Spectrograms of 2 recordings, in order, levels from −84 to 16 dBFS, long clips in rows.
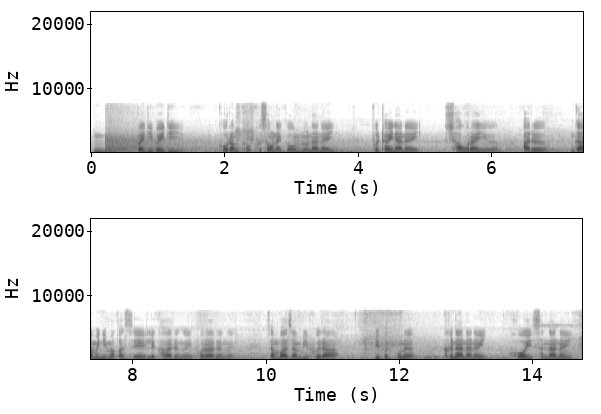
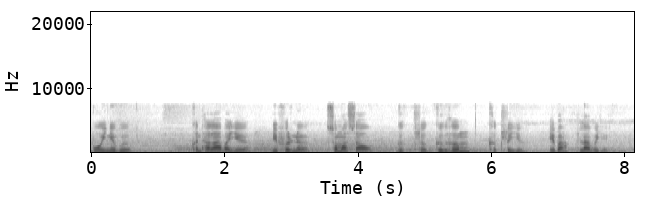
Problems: background sounds at intervals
